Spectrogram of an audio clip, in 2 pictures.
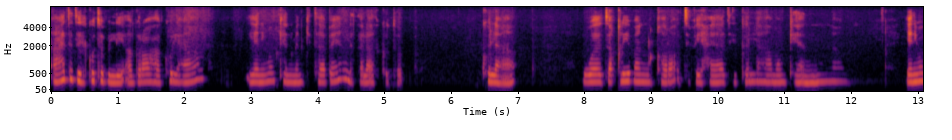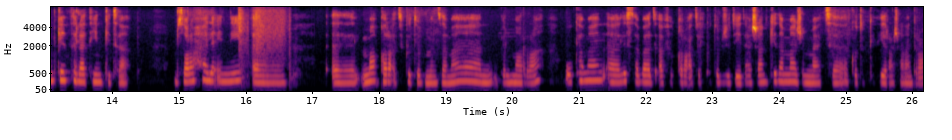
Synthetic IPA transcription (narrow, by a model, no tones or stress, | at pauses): ʔaʕad̪ad̪ɪlkʊt̪ʊbɪlːiʔaɡɾˤɑːɦakʊlːʕaːm | jaʕnimʊmkɪnmɪnkɪ̥t̪ʰaːbeːnlɪθalaːθkʊt̪ʊb̥̚ | kʰʊlːʕaːm | wɪt̪aqɾiːbanqɑɾˤɑ̰ʔt̪fiħajaːt̪ʰikʊlːɦamʊmkʰɪn | jaʕnimʊmkɪnθalaːθiːnkɪt̪ʰa̰ːb̥ | bsˤɑɾˤɑːħɑlɪ̰ʔa̰nːia | maqɑɾˤɑ̰ʔt̪kʊt̪ʊbmɪnzamaːnb̥ɪlmɑrˤːɑ | wɪkamaːnlɪsːabaːd̪ʔafiqɨɾa̰ːʔat̪ɪlkʊ̥t̪ʊbd͡ʒɪd̪iːd̪aʕaʃaːnkɪd̪amad͡ʒamːaʕt̪kʊt̪ʊb̚kɪθiːɾʕaʃaːnʔaɡɾˤɑ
